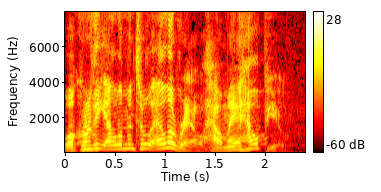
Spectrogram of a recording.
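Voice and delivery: high, very friendly, welcoming voice. A kiosk attendant at a station waves and greets the travelers, very friendly greeting. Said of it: "sort of waves very friendly and says".

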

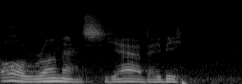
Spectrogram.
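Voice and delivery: very slow, drawn-out, hammed-up, put-on seductive voice. Preaching about romance with God, then a put-on romantic voice. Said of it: "Why am I talking like that?".

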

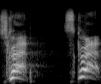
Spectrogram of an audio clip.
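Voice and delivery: very high-pitched, loud shouting. Retelling a trip to Galaxy's Edge, the speaker acts out a companion greeting passers-by, retelling a yell. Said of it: "he was just yelling".

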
